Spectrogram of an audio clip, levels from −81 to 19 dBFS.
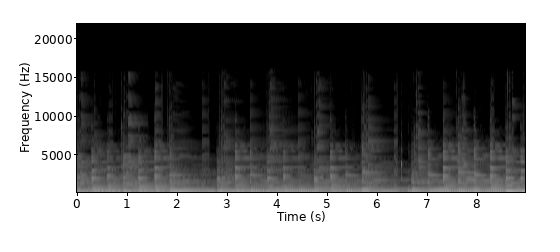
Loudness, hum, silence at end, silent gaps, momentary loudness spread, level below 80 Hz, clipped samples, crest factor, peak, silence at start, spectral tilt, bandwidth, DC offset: -27 LUFS; none; 0 s; none; 3 LU; -34 dBFS; under 0.1%; 14 dB; -12 dBFS; 0 s; -6.5 dB/octave; 15.5 kHz; under 0.1%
